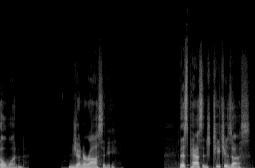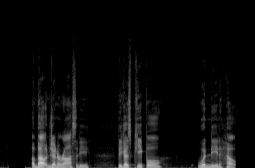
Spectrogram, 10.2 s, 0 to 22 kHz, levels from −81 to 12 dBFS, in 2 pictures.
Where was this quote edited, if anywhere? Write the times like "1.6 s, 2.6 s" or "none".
none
